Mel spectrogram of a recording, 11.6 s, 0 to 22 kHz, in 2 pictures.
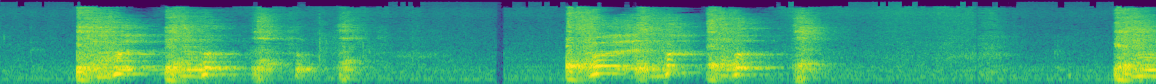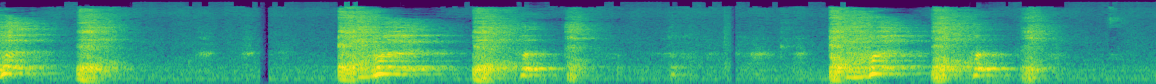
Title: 咳が止まらない 32～40 cough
